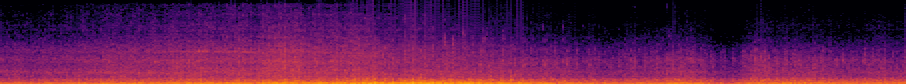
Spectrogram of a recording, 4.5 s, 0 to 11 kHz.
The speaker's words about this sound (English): More than a dozen motorcycles are thundering down Riverside Avenue as onlookers, many with tears streaming down their faces, wave flags and salute the hearse carrying 17-year JSO veteran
